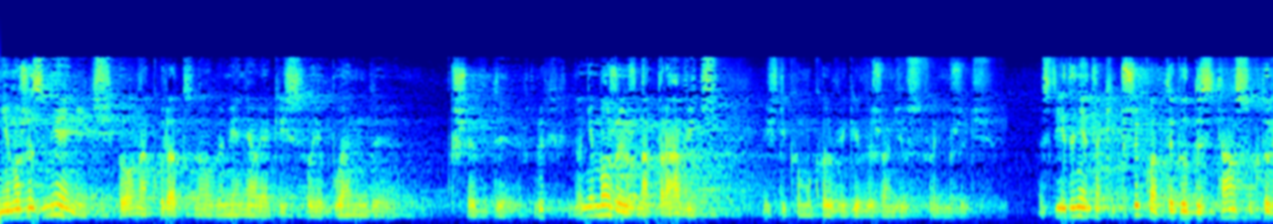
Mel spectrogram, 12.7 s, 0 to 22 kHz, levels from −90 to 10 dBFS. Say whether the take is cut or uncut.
cut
